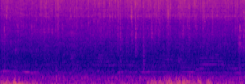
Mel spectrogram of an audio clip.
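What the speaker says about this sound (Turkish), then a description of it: "Dostlar böyle cızır cızır" Kokoreç sizzles on a street grill in Kuzguncuk, Istanbul, giving a steady, close hiss of frying fat with a low crackle and faint clatter underneath.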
